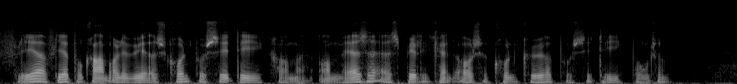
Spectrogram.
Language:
Danish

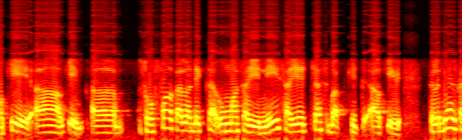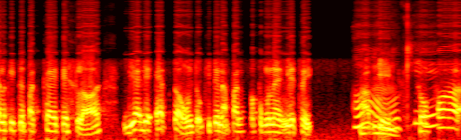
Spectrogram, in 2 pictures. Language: Malay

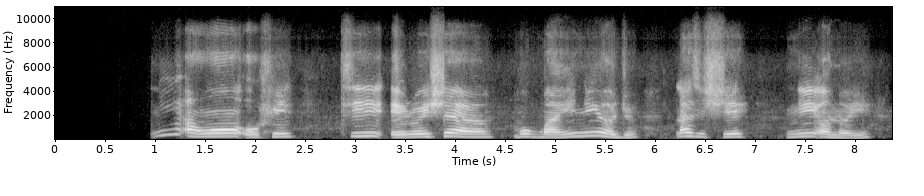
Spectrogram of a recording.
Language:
Yoruba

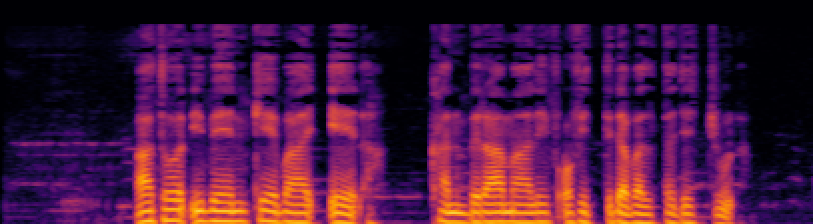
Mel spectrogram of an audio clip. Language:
Oromo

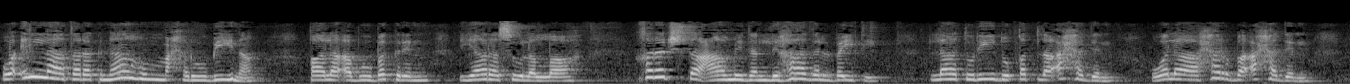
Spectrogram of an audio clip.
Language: Urdu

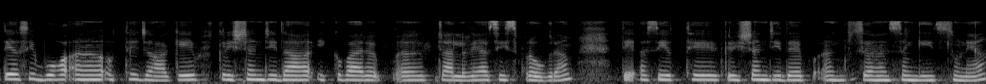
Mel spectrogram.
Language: Punjabi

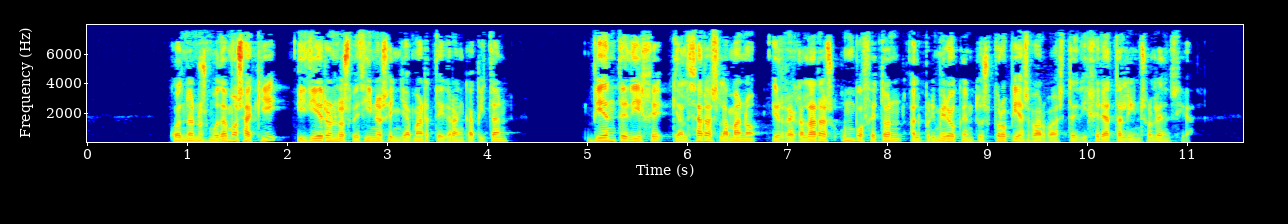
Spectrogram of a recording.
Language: Spanish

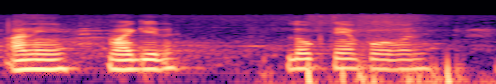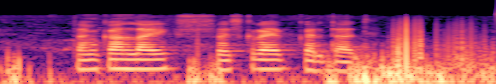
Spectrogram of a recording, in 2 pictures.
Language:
Konkani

